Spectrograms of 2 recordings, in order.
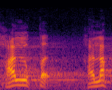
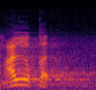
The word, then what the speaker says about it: حلق: جب یہ حلق میں آ کر پھنس جاتی، حلق ہے وہ، حلق نہیں، حلق.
